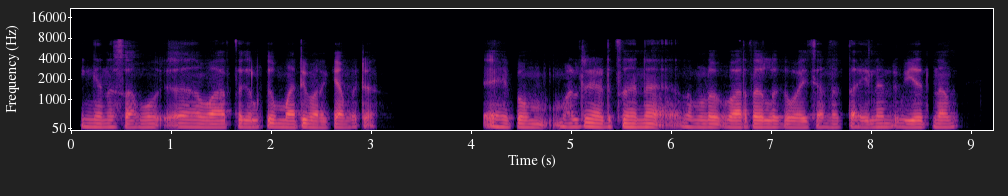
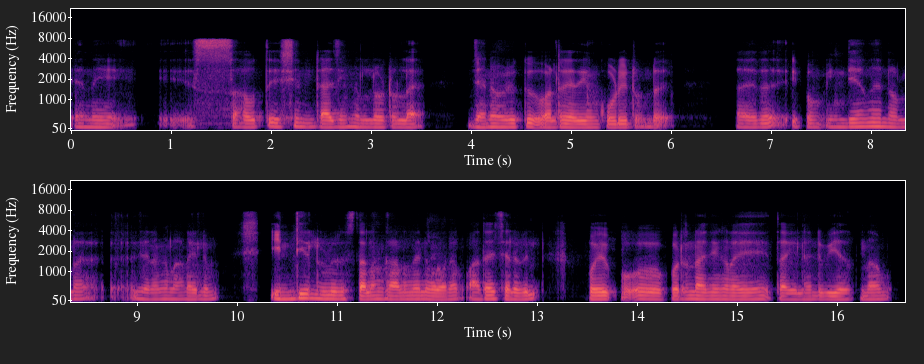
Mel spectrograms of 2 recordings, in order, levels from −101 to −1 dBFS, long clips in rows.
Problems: low volume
